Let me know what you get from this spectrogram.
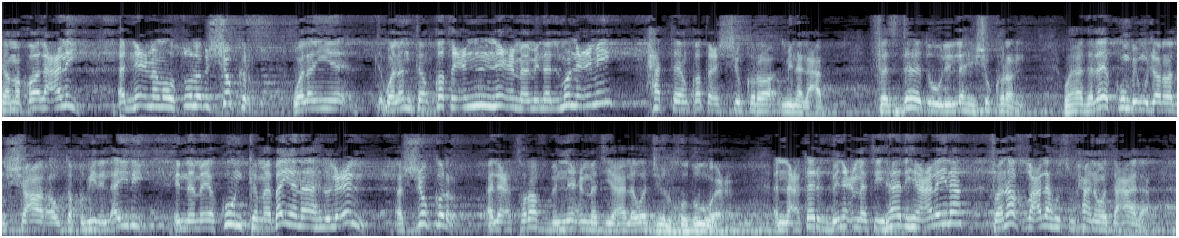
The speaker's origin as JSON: {"language": "Arabic", "country": "Egypt", "said": "كمصريين أمام اختبار صعب، اختبار حقيقي"}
